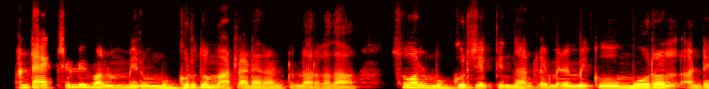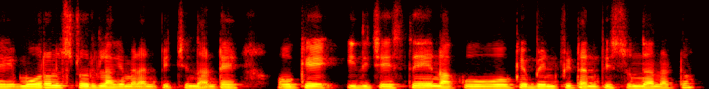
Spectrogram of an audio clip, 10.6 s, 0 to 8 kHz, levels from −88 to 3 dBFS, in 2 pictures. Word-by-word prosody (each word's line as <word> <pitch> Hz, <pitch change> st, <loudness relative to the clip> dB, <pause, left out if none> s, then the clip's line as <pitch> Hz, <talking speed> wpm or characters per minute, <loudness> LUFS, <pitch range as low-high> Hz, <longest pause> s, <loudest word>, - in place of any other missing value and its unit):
అంటే 180 Hz, +1 st, +1 dB
యాక్చువల్లీ 200 Hz, +4 st, 0 dB
వాళ్ళు 175 Hz, -3 st, +3 dB
మీరు 160 Hz, 0 st, +1 dB
ముగ్గురితో 170 Hz, +5 st, +2 dB
మాట్లాడారంటున్నారు 145 Hz, -2 st, -2 dB
గదా! 125 Hz, -1 st, -1 dB, 0.4 s
సో -, -, -19 dB
వాళ్ళు 180 Hz, -3 st, +4 dB
ముగ్గురు 155 Hz, +4 st, +1 dB
జప్పిన 160 Hz, +1 st, -1 dB
దాంట్లో 145 Hz, +1 st, -2 dB, 0.3 s
మీకు 155 Hz, -, 0 dB, 0.2 s
మోరల్ 165 Hz, +3 st, +5 dB
అంటే 150 Hz, -1 st, -2 dB, 0.2 s
మోరల్ 165 Hz, +3 st, +4 dB
స్టోరీలాగేమైనా 150 Hz, -3 st, 0 dB
అనిపిచ్చిందా? 150 Hz, +2 st, -4 dB
అంటే 145 Hz, +1 st, -2 dB, 0.5 s
ఓకే. 155 Hz, +2 st, +1 dB, 0.3 s
ఇది 145 Hz, 0 st, -3 dB
చేస్తే 145 Hz, +3 st, -2 dB, 0.2 s
నాకు 140 Hz, +1 st, -2 dB, 0.2 s
ఓకే. 140 Hz, +2 st, -2 dB
బెనిఫిట్ 140 Hz, +3 st, -1 dB
అనిపిస్తుందన్నట్టు. 145 Hz, +2 st, -2 dB
150 Hz, 145 wpm, -23 LUFS, 145-165 Hz, 0.5 s, మోరల్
